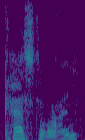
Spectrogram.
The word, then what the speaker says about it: Casteline: believe I know, is unfortunately mispronouncing name. It's Casteline.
